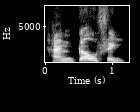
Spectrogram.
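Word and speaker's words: 很高兴: আপনারা অনেক সময় অনেক বইয়ে দেখবেন লেখা ক, ক, বাট অনেক সময় যেমন ইজ লাইক হ্যানকাউশিং, হ্যানকাউশিং, ওইটার উচ্চারণ কিন্তু হ্যানকাউশিং, সেখানে কিন্তু জি আছে। সো ম্যাক্সিমাম ক্ষেত্রেই জি এর উচ্চারণ গর মতো হবে।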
